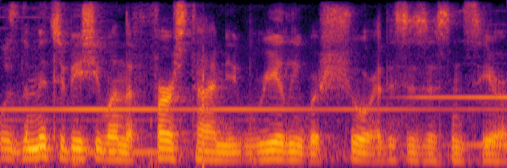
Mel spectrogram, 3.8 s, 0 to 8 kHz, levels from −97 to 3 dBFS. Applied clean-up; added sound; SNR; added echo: none; none; none; none.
